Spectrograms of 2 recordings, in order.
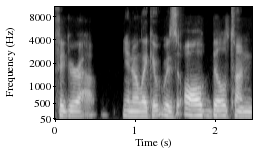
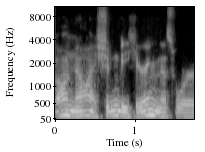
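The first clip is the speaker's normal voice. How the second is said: put-on nervous manner, quieter; 6 dB quieter than usual. Retelling hearing a bad word in the theater: imitating own nervous self. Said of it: "I was nervous".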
